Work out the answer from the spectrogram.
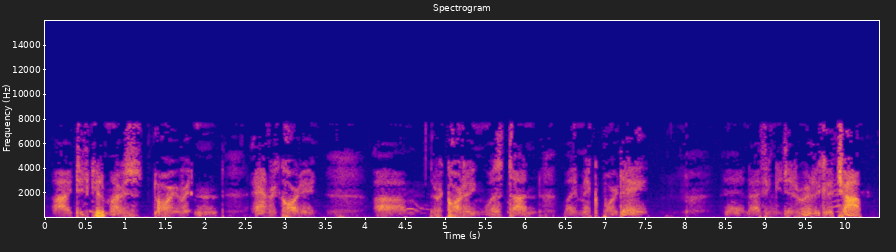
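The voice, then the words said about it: Hoarse, nearly lost voice. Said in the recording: “lost my voice. So I'm impersonating Linda, as Linda sounds when she lost her voice.”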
